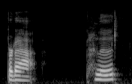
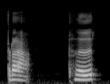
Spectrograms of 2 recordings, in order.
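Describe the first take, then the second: No difference in how they are said.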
